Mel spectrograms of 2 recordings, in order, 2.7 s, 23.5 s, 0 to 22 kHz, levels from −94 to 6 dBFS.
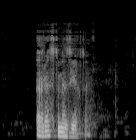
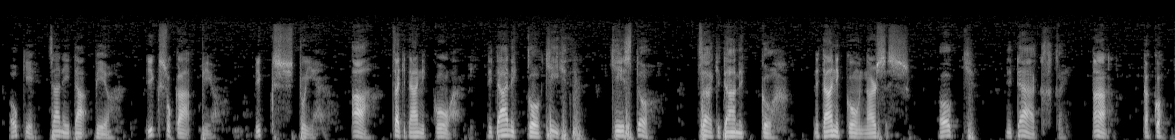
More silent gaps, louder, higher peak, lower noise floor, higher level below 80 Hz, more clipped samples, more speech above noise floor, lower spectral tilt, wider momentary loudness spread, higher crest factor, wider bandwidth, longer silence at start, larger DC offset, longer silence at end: neither; second, -26 LUFS vs -23 LUFS; second, -8 dBFS vs -2 dBFS; first, -77 dBFS vs -70 dBFS; second, -66 dBFS vs -46 dBFS; neither; first, 52 dB vs 47 dB; about the same, -6.5 dB/octave vs -6 dB/octave; about the same, 17 LU vs 18 LU; about the same, 20 dB vs 22 dB; about the same, 11 kHz vs 11.5 kHz; first, 0.7 s vs 0.2 s; neither; first, 0.95 s vs 0.25 s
